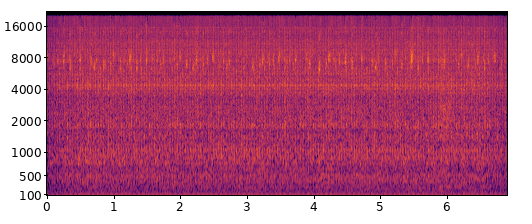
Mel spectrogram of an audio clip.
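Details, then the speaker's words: BMW M Sport Tourer with the N47 2.0-litre diesel idling: a fast, loose metallic clatter about four beats a second from the back of the engine. This follows water pump, idler and serpentine belt replacement; timing chain suspected, engine coming out. "There is a horrible rattle from the back of the engine."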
